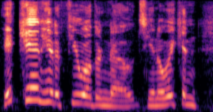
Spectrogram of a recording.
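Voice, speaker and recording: A man's voice: sits high, very animated, fast, a bit bright. A man speaking in a plain, folksy way as he gives a casual, slightly hesitant product demonstration. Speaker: amateur duck hunter reviewing calls.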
